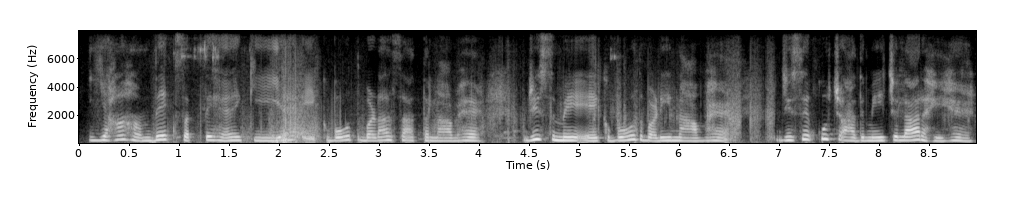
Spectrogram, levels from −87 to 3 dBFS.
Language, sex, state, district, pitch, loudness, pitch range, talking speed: Hindi, male, Himachal Pradesh, Shimla, 235 Hz, -13 LUFS, 225-255 Hz, 165 wpm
